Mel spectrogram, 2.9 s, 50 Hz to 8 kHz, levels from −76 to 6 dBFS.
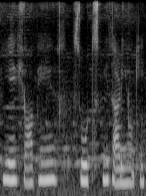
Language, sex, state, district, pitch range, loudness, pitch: Hindi, female, Madhya Pradesh, Bhopal, 195-220 Hz, -20 LUFS, 215 Hz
